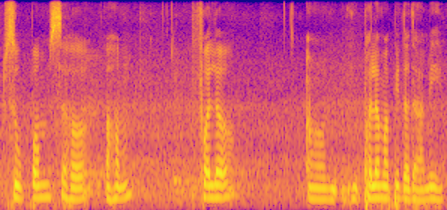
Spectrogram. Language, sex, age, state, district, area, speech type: Sanskrit, female, 45-60, Maharashtra, Nagpur, urban, spontaneous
